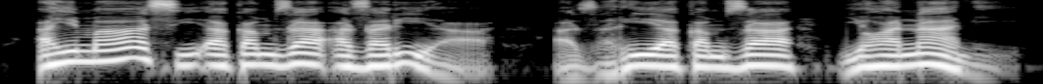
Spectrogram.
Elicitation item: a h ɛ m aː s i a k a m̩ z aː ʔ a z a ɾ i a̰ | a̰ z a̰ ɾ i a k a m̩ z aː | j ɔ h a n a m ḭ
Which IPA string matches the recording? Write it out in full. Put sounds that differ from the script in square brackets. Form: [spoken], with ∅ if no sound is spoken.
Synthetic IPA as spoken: a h [i] m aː s i a k a m̩ z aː ʔ a z a ɾ i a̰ | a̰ z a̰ ɾ i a k a m̩ z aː | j ɔ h a n a [n] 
